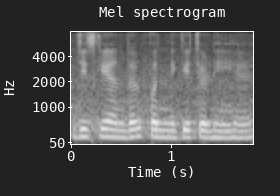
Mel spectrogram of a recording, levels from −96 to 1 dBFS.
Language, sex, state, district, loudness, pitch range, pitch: Hindi, female, Uttar Pradesh, Lucknow, -14 LUFS, 185-200 Hz, 195 Hz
